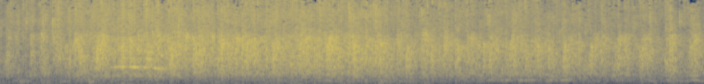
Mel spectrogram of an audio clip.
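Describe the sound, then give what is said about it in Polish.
Applause from an audience at a charity auction event, a dense, steady wash of clapping that holds evenly loud throughout without pause. “Brawa do Polskiego Radia za wsparcie.”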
